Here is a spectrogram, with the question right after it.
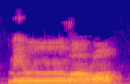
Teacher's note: रा को मोटा करके पढ़ेंगे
